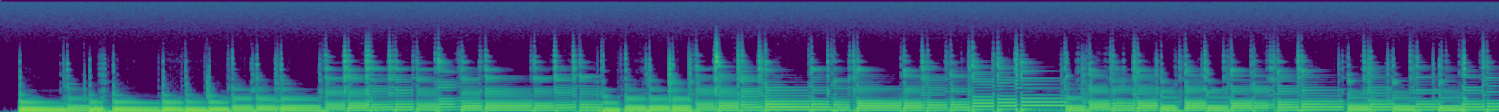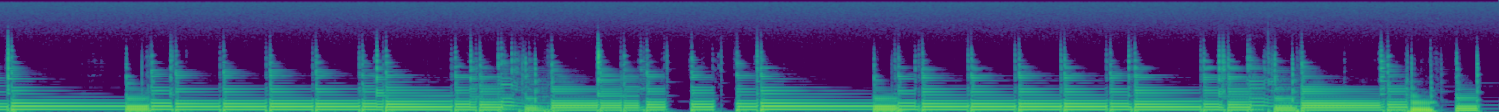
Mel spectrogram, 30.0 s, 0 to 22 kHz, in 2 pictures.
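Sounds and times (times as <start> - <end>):
Precision bass through original pickup: 0.0 - 29.9.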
